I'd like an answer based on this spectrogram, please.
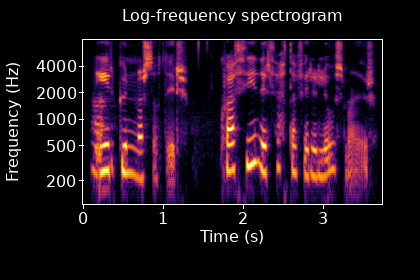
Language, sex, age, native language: Icelandic, female, 14, Icelandic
